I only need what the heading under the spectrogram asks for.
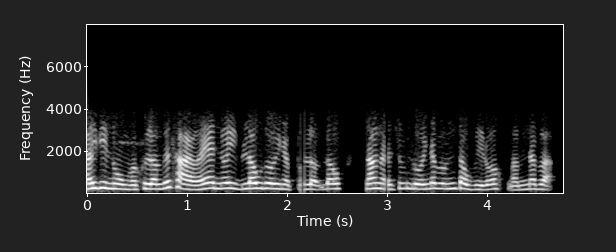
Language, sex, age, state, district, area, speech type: Manipuri, female, 60+, Manipur, Kangpokpi, urban, conversation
